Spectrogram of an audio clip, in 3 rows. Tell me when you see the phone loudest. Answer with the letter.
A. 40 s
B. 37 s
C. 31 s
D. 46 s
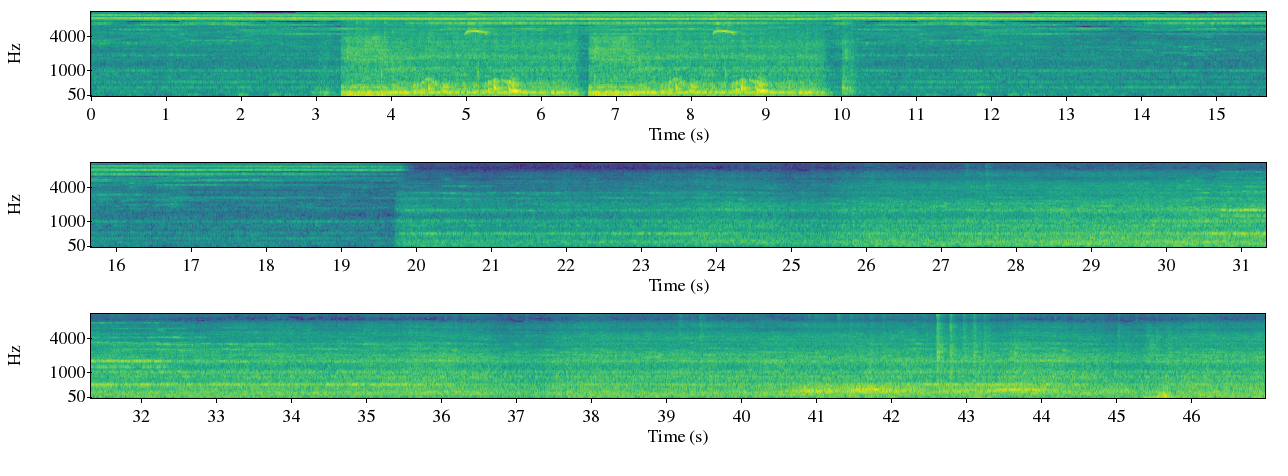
C.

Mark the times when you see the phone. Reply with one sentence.
The phone can be heard from 30.7 to 32.6 s.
